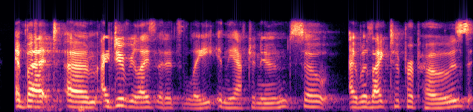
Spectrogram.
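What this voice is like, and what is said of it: Sick voice from a cold. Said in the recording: “Sorry for my voice. I'm really sick... it's due to this cold”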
